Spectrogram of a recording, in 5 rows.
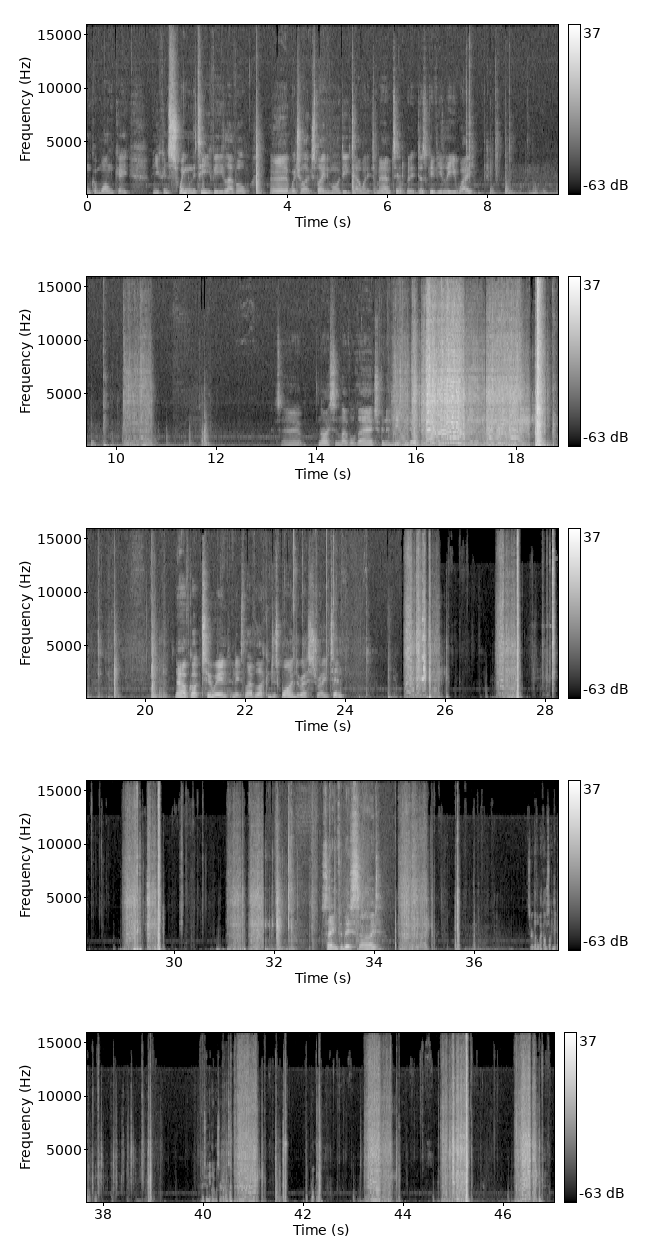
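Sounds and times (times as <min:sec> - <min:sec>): power drill driving screws: 0:10.2 - 0:10.8, 0:15.5 - 0:18.4, 0:25.2 - 0:26.0, 0:27.0 - 0:27.5, 0:29.0 - 0:29.8, 0:31.1 - 0:32.0, 0:34.4 - 0:35.2, 0:40.6 - 0:41.2, 0:43.2 - 0:43.9, 0:44.7 - 0:45.4, 0:46.2 - 0:46.8.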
